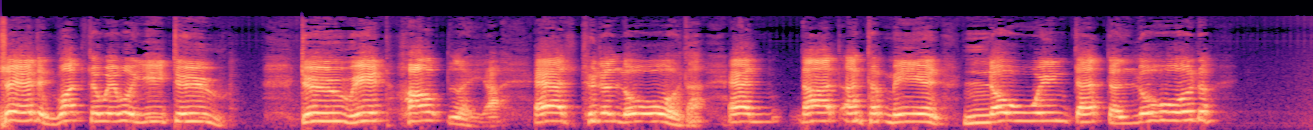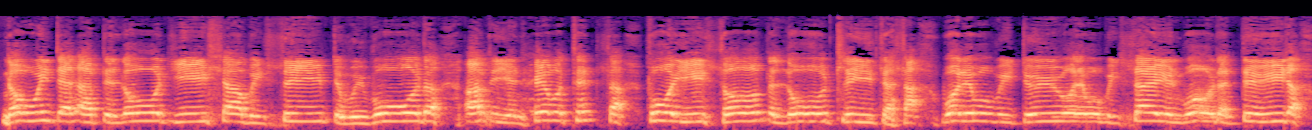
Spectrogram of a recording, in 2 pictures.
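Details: Adult male preacher who reports a speech impediment, along with other disabilities including trouble seeing and hearing and being unable to drive; speech impediment.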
